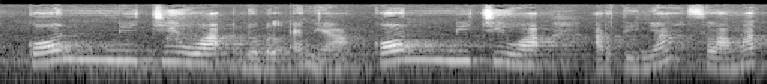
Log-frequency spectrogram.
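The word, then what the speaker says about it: こんにちは: itu sama yaitu Konnichiwa perhatikan disini ada huruf double N jadi penekanan pelafalannya harus jelas Konnichiwa double lainnya Konnichiwa artinya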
